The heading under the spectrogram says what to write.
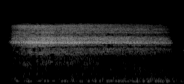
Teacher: the air is not cut off it continues to flow through Shh through above her tongue and through her teeth and her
